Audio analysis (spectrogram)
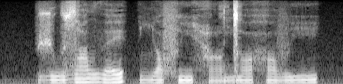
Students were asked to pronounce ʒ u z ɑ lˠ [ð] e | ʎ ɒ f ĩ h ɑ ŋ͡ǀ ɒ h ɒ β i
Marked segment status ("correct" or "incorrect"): correct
